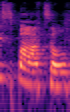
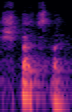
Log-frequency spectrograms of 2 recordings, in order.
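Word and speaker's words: Spätzle: And I'm going to be making, I say spaetzle. That's kind of like the American way of saying it, but the correct pronunciation right there. What is the correct pronunciation? Spaetzle. Spaetzle.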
